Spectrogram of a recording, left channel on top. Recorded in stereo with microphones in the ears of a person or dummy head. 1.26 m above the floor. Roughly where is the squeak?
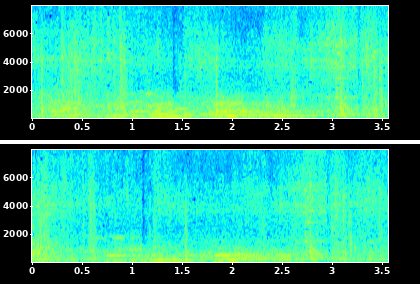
Left.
